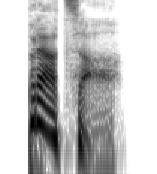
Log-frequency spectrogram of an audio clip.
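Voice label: "praca", Polish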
